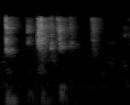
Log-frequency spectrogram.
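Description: A computer keyboard clacks in a handful of close, quick key presses, including Enter, each a sharp separate tap.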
